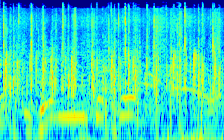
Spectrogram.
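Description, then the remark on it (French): An audience applauds steadily, dense irregular clapping that stays loud throughout and swells slightly toward the end, with a voice speaking underneath the clapping. “je pense qu'on peut l'applaudir encore bien fort.”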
